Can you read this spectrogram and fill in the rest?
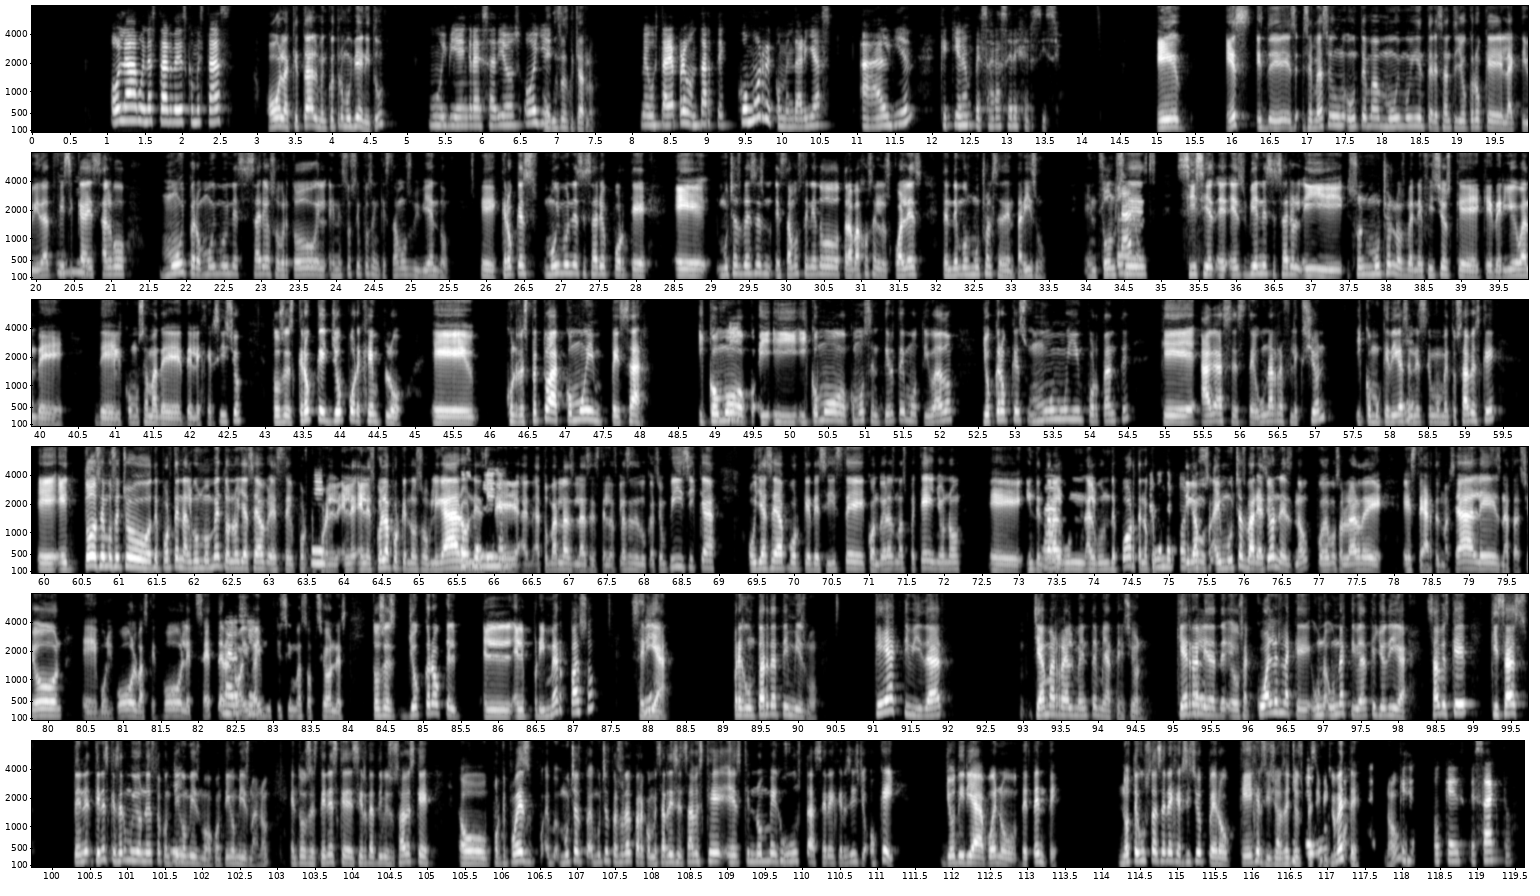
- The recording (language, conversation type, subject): Spanish, unstructured, ¿Qué recomendarías a alguien que quiere empezar a hacer ejercicio?
- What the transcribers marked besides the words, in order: none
